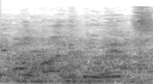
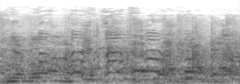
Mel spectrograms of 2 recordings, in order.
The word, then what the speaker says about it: Yablonowitz: But How do you say my name, Joe? Damn near. Did you say Blondowitz? Yablonowitz.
